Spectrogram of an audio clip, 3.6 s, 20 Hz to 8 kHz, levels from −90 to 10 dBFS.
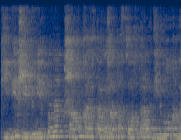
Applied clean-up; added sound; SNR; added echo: neural separator model SepFormer DNS4.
